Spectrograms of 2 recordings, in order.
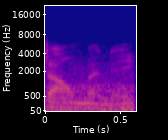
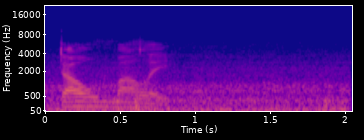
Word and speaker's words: Dalmally: No, it's not Dalmany, because that's on the 5 circle line. Dalmally.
